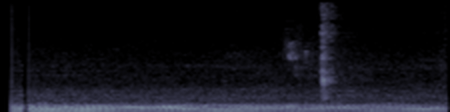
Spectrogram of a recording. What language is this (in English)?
Indonesian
